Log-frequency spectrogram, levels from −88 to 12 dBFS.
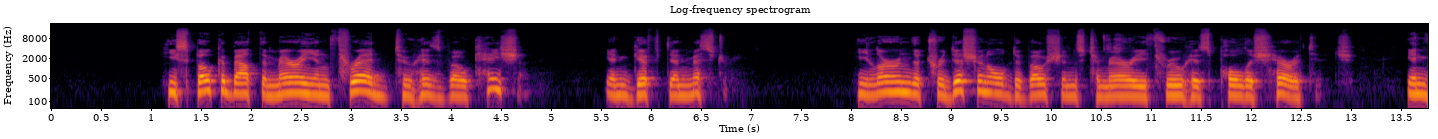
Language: English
